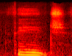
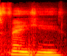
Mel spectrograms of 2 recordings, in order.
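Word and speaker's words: Fage: It's Fahey. Nope, the Greek yogurt brand does not rhyme with Phage.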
